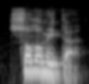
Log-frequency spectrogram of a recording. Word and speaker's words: Solomita: Solomita. Exactly. As it's pronounced.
